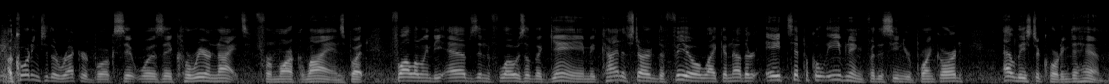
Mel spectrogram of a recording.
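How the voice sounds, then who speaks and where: A man's voice: a little high, brisk, darkish tone, a little hiss or hum. A man delivering a scripted television sports report as a field reporter.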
